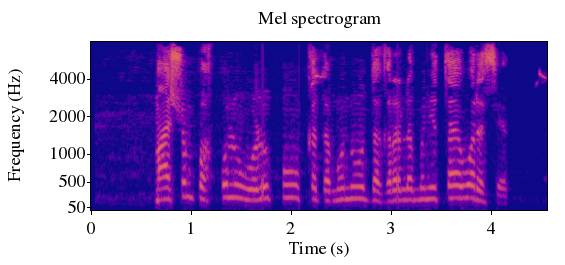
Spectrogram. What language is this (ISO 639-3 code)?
pus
